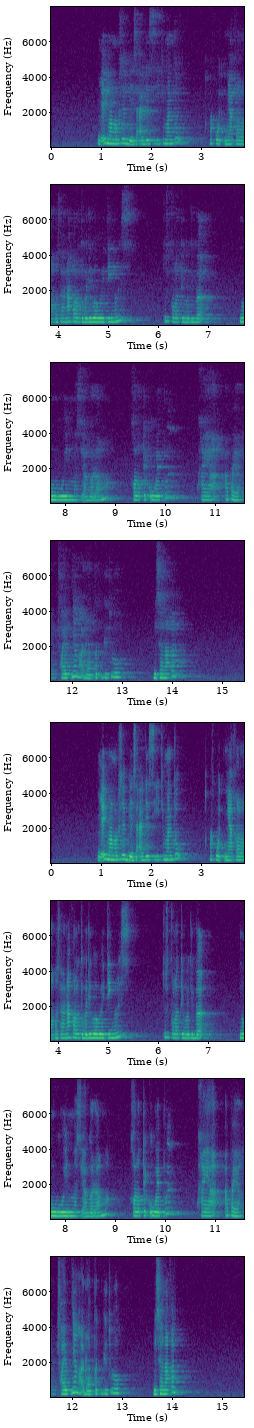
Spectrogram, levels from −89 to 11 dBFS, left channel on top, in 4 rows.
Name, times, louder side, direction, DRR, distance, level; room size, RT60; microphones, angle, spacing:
voice 1, 0.9-2.6 3.2-5.4 6.1-6.9 7.6-8.9 9.3-10.2 10.6-13.0 13.6-14.1, right 3 dB, 85° right, 11 dB, 0.6 m, -23 dB
16.5 x 15.0 x 3.8 m, 1.1 s
head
